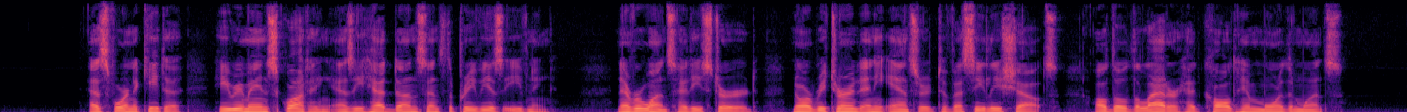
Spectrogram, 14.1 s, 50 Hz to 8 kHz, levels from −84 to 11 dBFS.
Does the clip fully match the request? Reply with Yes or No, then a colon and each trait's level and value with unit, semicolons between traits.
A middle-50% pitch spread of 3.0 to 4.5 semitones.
Yes: average, 3.5 semitones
